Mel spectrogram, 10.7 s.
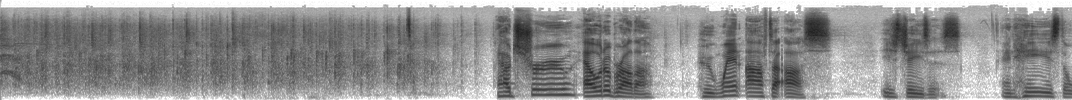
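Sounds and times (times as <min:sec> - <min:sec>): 
audience applause: 0:00.0 - 0:04.8
speech: 0:05.0 - 0:10.7.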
